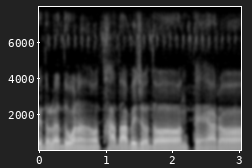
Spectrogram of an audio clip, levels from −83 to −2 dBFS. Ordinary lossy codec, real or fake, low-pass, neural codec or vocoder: none; real; none; none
